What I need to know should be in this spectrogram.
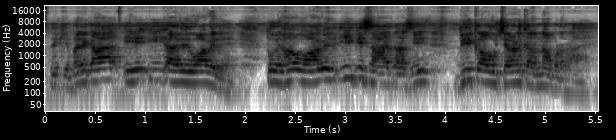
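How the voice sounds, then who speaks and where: A man's voice: high voice, animated, normal speed. A man teaching English grammar to a class, repeating points and quizzing his students. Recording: echoey room, faint hiss.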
